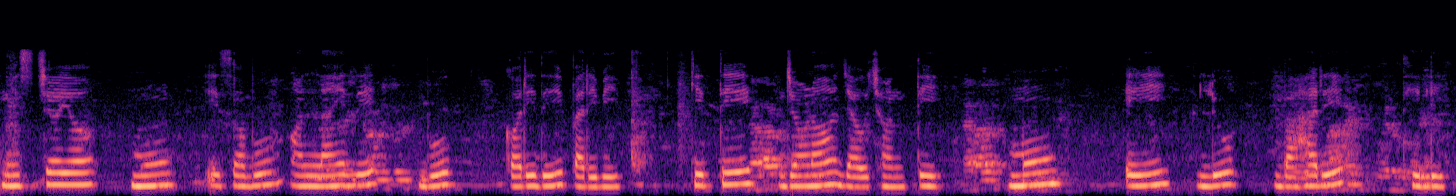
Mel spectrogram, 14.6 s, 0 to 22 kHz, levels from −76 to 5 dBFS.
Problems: continuous background conversations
